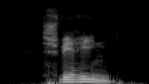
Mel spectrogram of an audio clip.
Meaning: Schwerin (an independent city, the state capital of Mecklenburg-Vorpommern, Germany)
- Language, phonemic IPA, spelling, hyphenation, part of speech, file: German, /ʃveˈʁiːn/, Schwerin, Schwe‧rin, proper noun, De-Schwerin.ogg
